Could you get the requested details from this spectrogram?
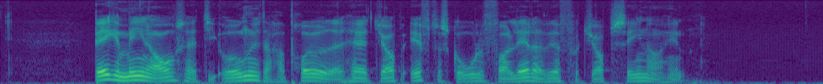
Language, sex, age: Danish, male, 30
